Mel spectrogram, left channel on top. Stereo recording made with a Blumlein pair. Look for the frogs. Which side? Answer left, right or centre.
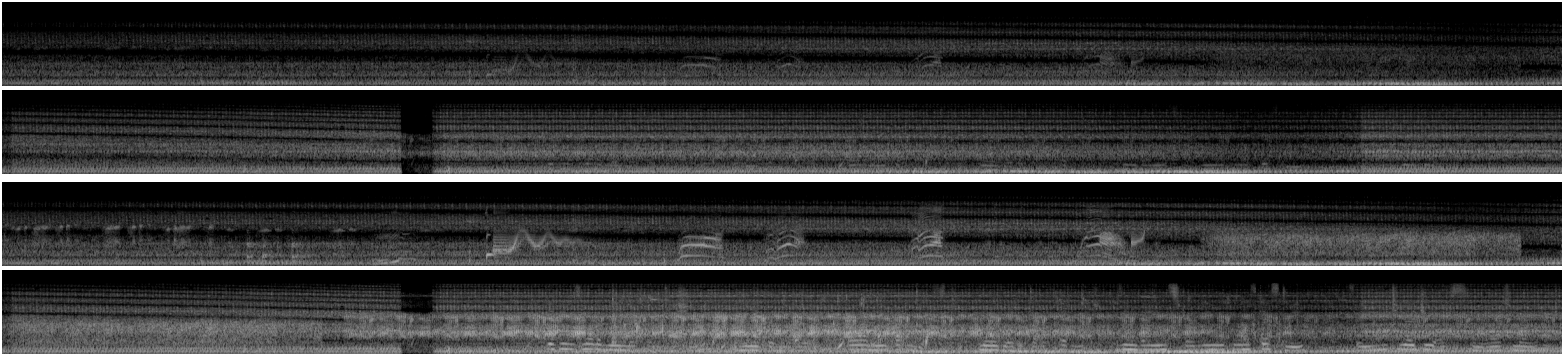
right.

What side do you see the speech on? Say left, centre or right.
right.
